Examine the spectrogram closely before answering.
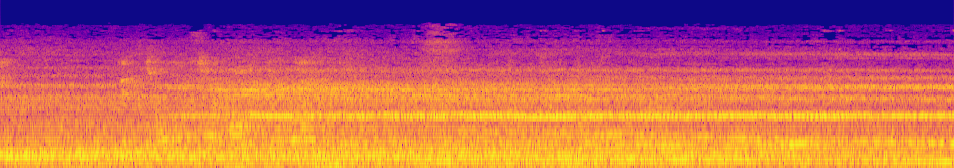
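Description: A subway train rumbles along the track, heard from inside the car.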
